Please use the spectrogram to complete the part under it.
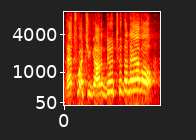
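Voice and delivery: high, loud astonished cry with a laugh; loud exclamation. Retold or imitated. Smith Wigglesworth crying out at the woman, loud and amazed. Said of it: "just out loud went".

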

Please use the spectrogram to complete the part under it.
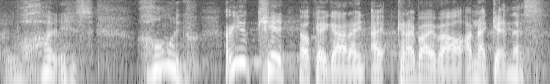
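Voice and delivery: mock confusion, pitch jumping up then down; lightly voiced bewildered pleading; baffled prayer to God. Exasperated believer asking God for help, mock-baffled. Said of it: "I'm just like".

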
